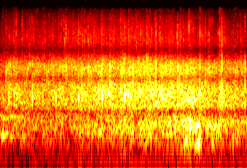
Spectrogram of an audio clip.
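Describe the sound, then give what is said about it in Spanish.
An audience applauds the Lord together, a dense, steady wash of many hands clapping that holds at an even, moderate loudness for a few seconds with no voices over it. “De un aplauso al Señor.”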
